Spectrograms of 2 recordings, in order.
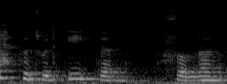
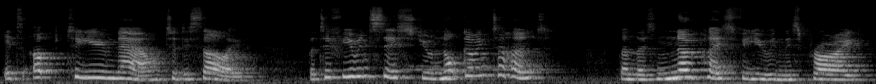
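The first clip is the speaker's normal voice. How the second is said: loud, firm ultimatum from a mother; stern lioness mother giving her son an ultimatum; stern mum; 5 dB louder than usual. Acted. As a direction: warn him louder and louder as the threat lands. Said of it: "said Leo's mum sternly".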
